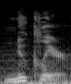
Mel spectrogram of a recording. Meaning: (adjective) 1. Pertaining to the nucleus of an atom 2. Involving energy released by nuclear reactions (fission, fusion, radioactive decay)
- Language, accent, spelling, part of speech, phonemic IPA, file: English, Canada, nuclear, adjective / noun, /ˈn(j)u.kli.ɚ/, En-ca-nuclear.ogg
